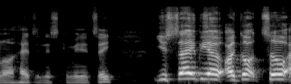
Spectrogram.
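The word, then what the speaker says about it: Eusébio: Eusebio, I got taught how to say your name properly yesterday. Did I not say? Have I not been saying Eusebio right?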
